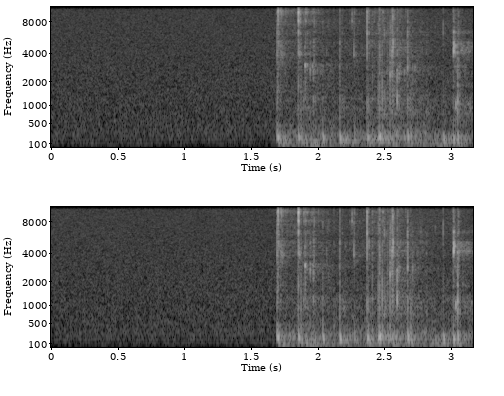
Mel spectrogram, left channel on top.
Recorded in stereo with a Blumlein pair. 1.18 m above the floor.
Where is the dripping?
10° right, 0.9 m.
